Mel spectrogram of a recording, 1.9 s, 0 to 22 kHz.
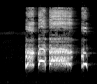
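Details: Hunting recording from 2022-2023 of a red junglefowl giving a full crow: two short rough syllables, one long held note, then a brief clipped ending, with clean silence before and after.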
